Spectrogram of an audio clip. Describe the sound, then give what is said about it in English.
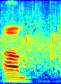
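Audience applause for a departing couple, a steady wash of many hands clapping at moderate loudness, opening under a brief sustained vocal tone before the clapping carries on alone. “So everybody just give a round of applause for them.”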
